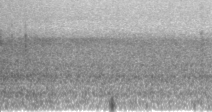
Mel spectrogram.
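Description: Near silence: faint room hiss, with one short, soft low thump about a second in.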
